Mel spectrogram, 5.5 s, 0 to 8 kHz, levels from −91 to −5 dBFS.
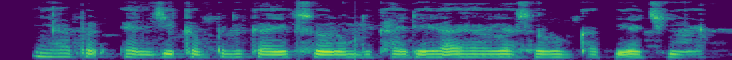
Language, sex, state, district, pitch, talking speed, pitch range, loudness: Hindi, male, Bihar, Supaul, 150 Hz, 175 wpm, 145-155 Hz, -24 LUFS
